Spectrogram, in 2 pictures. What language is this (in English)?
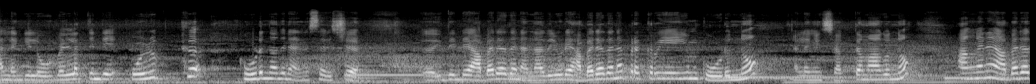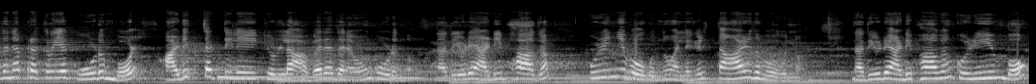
Malayalam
